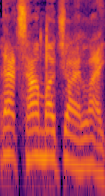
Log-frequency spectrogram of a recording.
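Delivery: cartoon character voice, loud and high-pitched. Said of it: "it sounded like Bender there for a second".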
